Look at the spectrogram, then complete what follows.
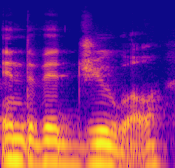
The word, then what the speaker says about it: individual: british and american english individual um is uh again stressed on the vid syllable and so for words like residual and individual starting on the stressed syllable can really be helpful so i would try vid v vig visual sorry that d doesn't say a d so even though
